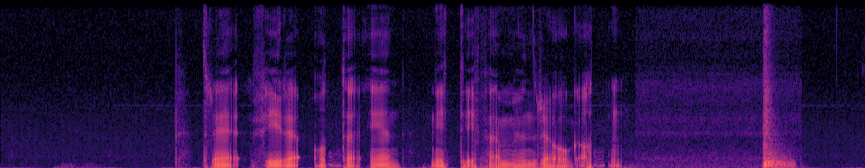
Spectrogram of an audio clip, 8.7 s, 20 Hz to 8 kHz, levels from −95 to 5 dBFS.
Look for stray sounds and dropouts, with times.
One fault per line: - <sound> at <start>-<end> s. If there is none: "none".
- thud at 7.6-8.0 s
